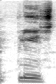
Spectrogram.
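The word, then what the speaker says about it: please: जा ए लिखा है प्लीज तो लास्ट में इ का उच्चारण होता नहीं है आपको पता है यहां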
